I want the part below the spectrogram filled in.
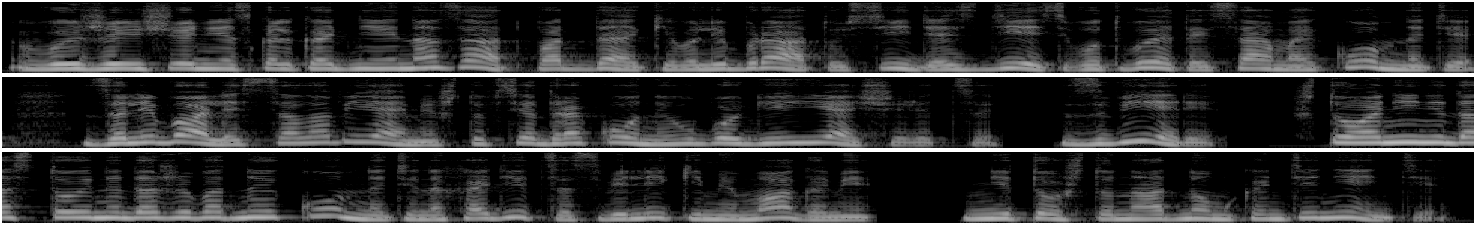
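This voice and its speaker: A woman's voice: mid-range voice, expressive, fairly quick, few pauses, dark tone, pitched above the performer's own voice, natural voice. A woman voicing a stern, proud young heiress in a storybook, with a firm, commanding delivery.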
